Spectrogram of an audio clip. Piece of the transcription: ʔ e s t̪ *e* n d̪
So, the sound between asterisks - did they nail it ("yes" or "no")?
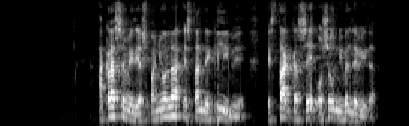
no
